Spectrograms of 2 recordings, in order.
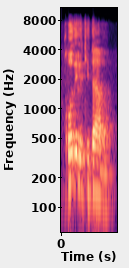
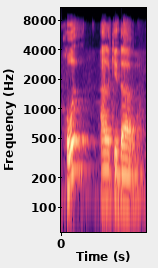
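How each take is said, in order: First: The words are joined with an i sound. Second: The words are separate with the article sounded. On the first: "ketika diwasal cara membacanya, maka dikasrahkan" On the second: "Aslinya adalah"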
